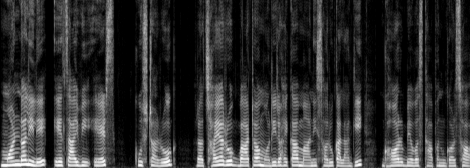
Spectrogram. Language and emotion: Nepali, neutral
